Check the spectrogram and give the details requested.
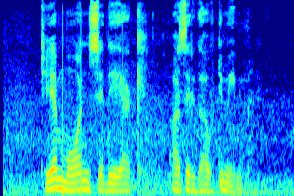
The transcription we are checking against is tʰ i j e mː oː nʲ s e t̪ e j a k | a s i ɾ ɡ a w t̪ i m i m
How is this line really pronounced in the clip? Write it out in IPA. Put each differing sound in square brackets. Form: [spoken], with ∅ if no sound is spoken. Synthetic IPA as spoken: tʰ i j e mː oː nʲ s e [d̪] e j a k | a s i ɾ ɡ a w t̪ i m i m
